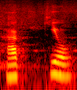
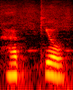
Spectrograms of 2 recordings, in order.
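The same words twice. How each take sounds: No difference in how they are said.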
